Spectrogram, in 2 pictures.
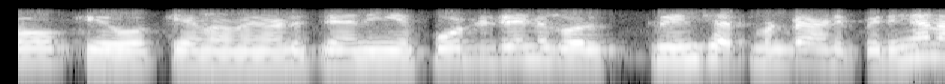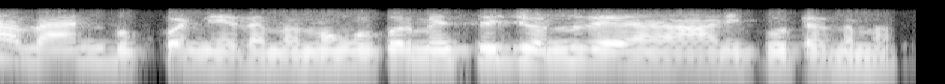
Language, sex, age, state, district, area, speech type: Tamil, female, 45-60, Tamil Nadu, Tiruvarur, urban, conversation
